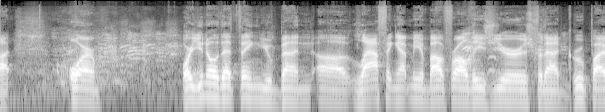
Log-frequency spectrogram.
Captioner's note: laughter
